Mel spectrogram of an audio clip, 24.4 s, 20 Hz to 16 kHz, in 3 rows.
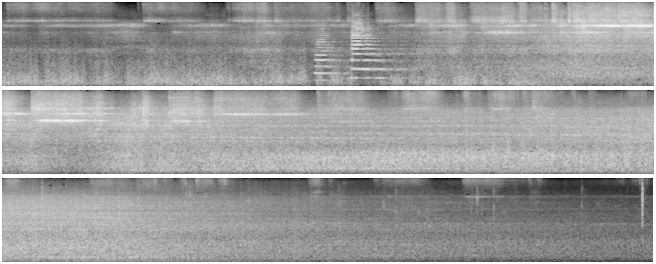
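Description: A diesel-hauled test train worked by two Class 37 locomotives (English Electric V12 diesel engines) passing close by: a heavy engine rumble, a short horn blast about four seconds in, a high wheel squeal, then the coaches rumbling past loudly before the sound fades steadily away.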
